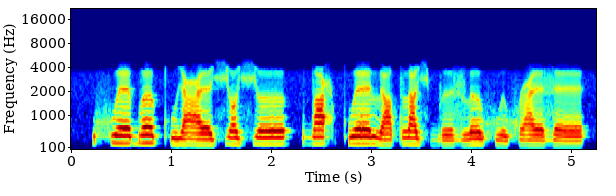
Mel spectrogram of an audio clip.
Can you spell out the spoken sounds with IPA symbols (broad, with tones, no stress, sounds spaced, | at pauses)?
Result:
xʷ ɛː˦ b ɜ˥ kʷʰ i˩ ʕ ɛː˩ ç ʌ˦ ç əː˥ | dˤ ʌ˦ ħ kʷʼ ɛː˥ l ɘː˩ tˤ l əː˦ ç b ɘː˩ z l əː˦ xʷ ɘː˩ xʷ ʕ ɛː˨ z ɛː˩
